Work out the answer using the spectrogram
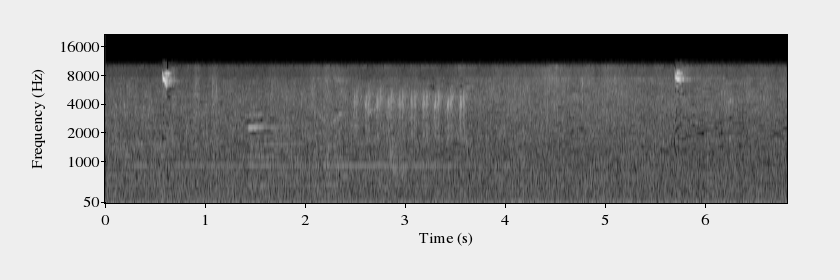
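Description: Birdsong ambience: two sharp, very high chirps about five seconds apart, with a short note and a quick trill of about ten pulses between them, over a steady background hiss.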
